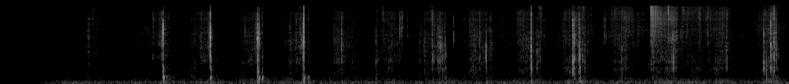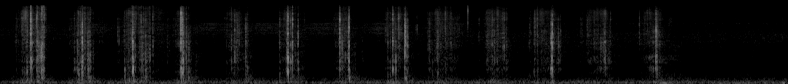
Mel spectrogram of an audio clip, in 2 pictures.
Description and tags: The sound of someone/something digging in the ground, at intervals hitting a rock every now and then.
